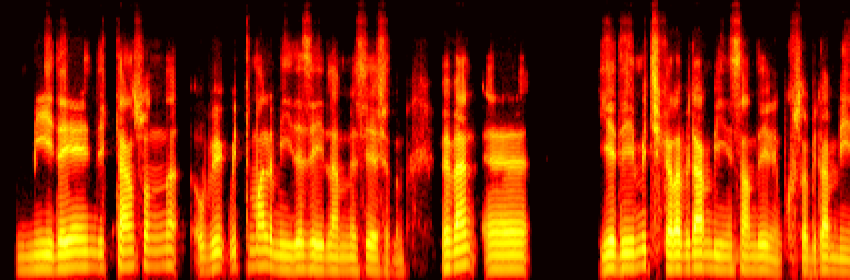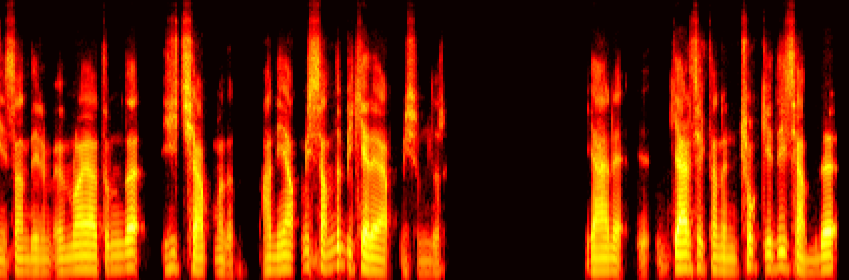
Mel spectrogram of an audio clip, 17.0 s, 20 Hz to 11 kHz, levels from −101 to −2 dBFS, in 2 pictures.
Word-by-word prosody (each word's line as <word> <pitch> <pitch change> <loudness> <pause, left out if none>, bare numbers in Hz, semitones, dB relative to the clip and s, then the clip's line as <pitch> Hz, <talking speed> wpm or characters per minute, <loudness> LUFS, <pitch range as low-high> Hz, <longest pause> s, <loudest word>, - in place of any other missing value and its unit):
Mideye 120 +4 +2
indikten 130 +1 0
sonra 140 0 -4 0.2
o 105 0 -8
büyük 130 +1 -1
bir 135 - -3
ihtimalle 140 0 -2
mide 115 0 -3
zehirlenmesi 110 -2 -3
yaşadım 95 -3 -5 0.4
ve 125 - +2
ben, 145 +2 +5
eee, 115 +1 +1 0.7
yediğimi 125 +4 +1
çıkarabilen 120 -1 +5
bir 115 - -3
insan 110 0 -3
değilim, 105 -4 -4
kusabilen 105 0 -3
bir 100 - -4
insan 100 +1 -5
değilim. 95 -1 -8
Ömrü 100 +3 -5
hayatımda 115 +2 +2 0.2
hiç 120 +1 +2
yapmadım. - - -2 0.3
Hani, 110 +1 -5
yapmışsam 120 +1 0
da 155 - -2
1 130 - -6
kere 105 - +5
yapmışımdır. 90 -3 -4 1.4
Yani, 105 -1 0 0.2
ııı, - - -14 0.2
gerçekten, 120 -2 +4
hani, 100 -1 -8
çok 135 -3 -2
yediysem 115 -6 -1
de 115 +1 +7
115 Hz, 140 wpm, -26 LUFS, 105-125 Hz, 1.4 s, de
